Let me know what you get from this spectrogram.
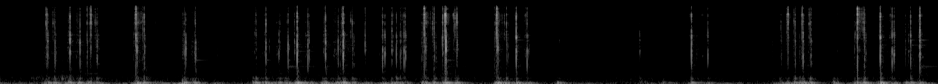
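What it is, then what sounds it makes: Clear plastic keycap mechanical keypad. A small mechanical keypad with three tall, translucent clear plastic keycaps on Cherry MX switches is pressed and tapped with long nails and fingertips. Bursts of sharp, bright clacks with a deep thocky low end come in quick flurries separated by short pauses, each click dying away almost instantly.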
